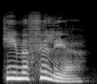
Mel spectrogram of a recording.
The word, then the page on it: hemophilia: British English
